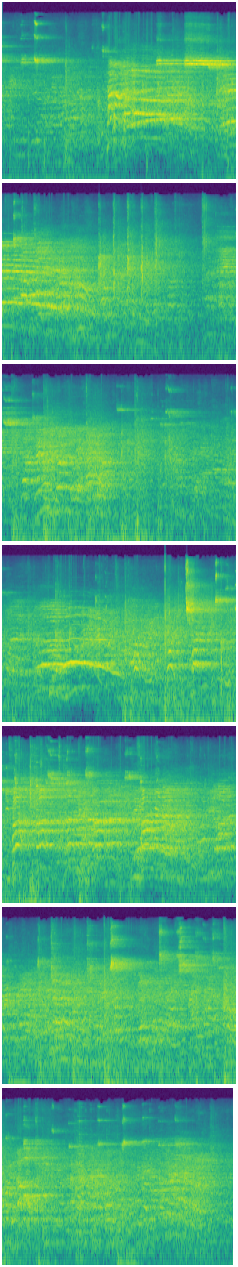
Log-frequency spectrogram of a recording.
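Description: Live sound of an indoor basketball game: players' voices calling out, a basketball bouncing on the hardwood floor and sharp knocks on the court, echoing in a gymnasium.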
